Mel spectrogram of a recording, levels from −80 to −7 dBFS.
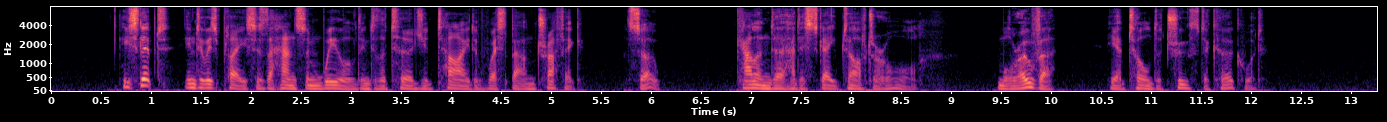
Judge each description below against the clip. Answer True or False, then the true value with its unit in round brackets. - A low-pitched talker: True (100 Hz)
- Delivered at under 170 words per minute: True (140 wpm)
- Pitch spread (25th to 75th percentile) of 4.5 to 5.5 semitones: False (3.6 semitones)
